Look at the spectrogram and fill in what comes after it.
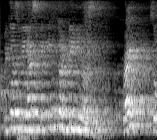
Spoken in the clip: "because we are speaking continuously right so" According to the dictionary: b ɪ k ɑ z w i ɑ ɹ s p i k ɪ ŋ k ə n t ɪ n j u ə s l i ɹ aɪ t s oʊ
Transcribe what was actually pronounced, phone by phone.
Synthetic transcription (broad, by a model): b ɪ k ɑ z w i ɑ ɹ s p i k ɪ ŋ k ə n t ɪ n j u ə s i ɹ aɪ t s oʊ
